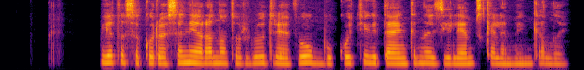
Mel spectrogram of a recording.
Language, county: Lithuanian, Alytus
